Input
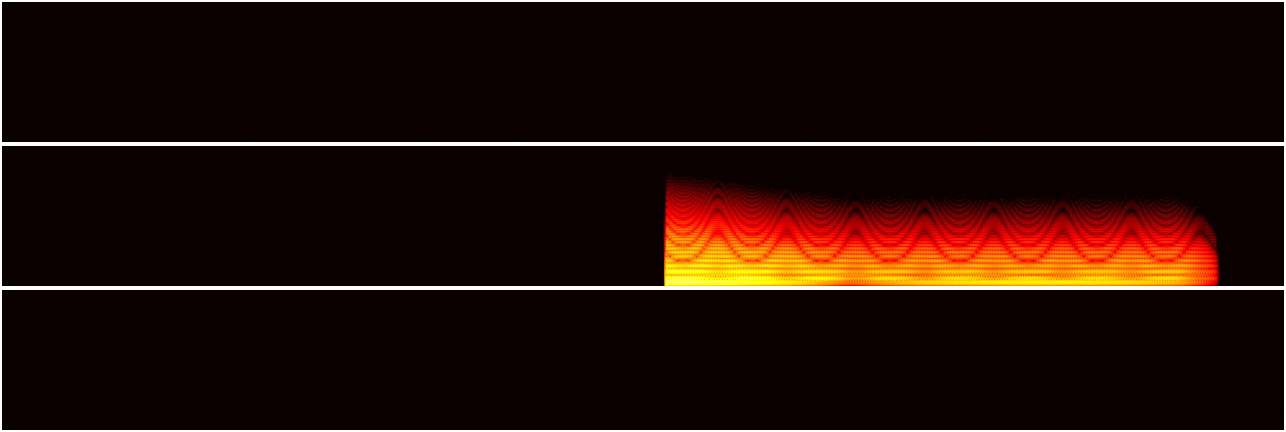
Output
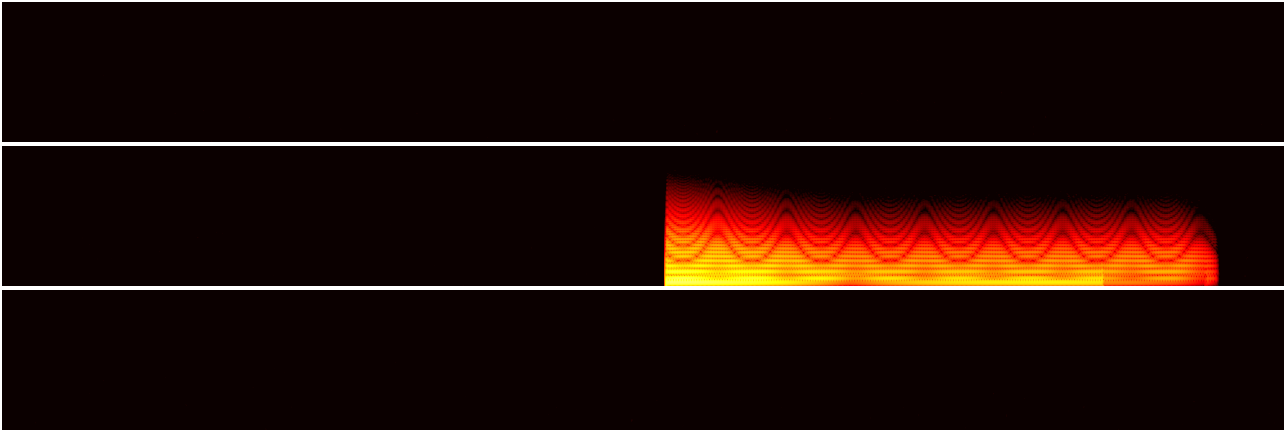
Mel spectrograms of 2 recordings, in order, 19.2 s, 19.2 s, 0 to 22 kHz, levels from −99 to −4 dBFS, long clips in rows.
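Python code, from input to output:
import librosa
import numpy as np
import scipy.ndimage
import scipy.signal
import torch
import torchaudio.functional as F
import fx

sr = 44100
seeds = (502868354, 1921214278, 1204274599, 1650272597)

y = fx.highpass(x, sr, hz=330.0, slope=6, at=(11.91, 12.43))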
